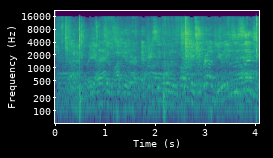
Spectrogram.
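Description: Cards slap softly onto a table.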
